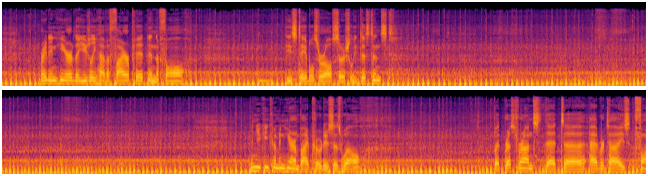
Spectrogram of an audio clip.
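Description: A motorcycle engine rumbles steadily at low speed.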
